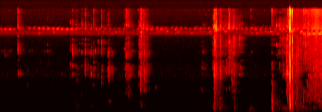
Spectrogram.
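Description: A faint, steady, high-pitched insect drone with a few soft scattered clicks. From about four seconds in there is rustling and brushing of leaves as someone moves through the coffee plants, with one sharp click near the end.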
